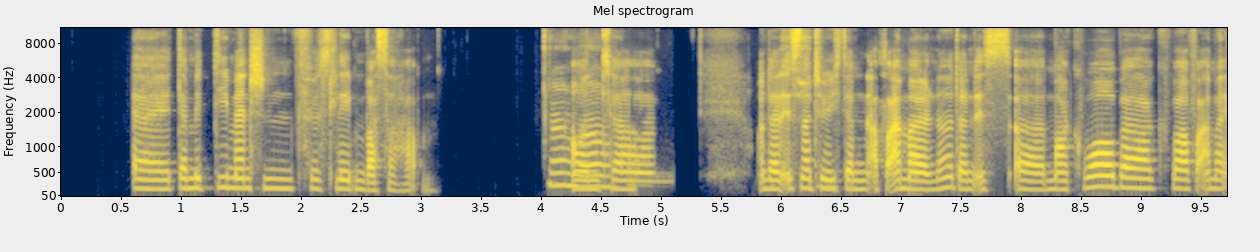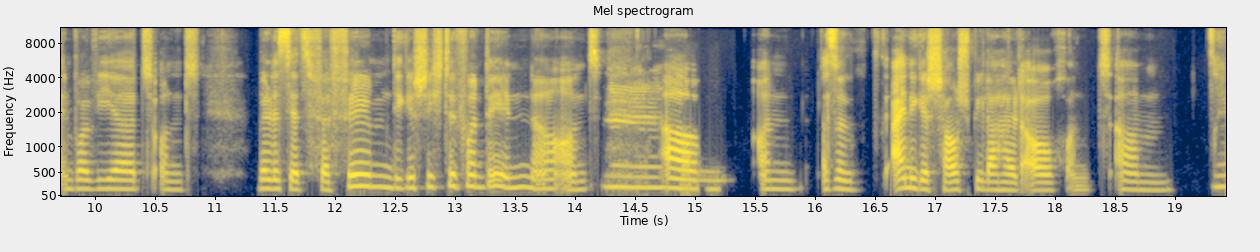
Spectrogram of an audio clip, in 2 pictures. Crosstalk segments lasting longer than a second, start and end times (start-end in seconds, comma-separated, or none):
none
